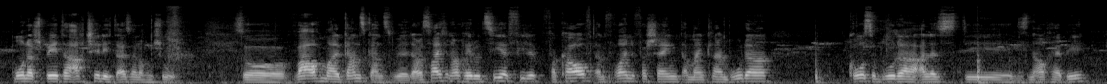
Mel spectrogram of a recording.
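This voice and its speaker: Over noticeable background noise, the speech runs at a fairly quick pace with ordinary pitch variation. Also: man, medium pitch for a man. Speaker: podcast co-host, restaurant worker. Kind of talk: casual chat.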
